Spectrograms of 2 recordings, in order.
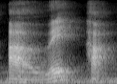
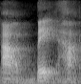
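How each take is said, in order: First: The b is soft, lips barely touching. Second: The b is strong, lips pressed together. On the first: The speaker calls it right. "its sound is weak" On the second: The speaker calls it wrong. "It's not a strong sound like abeja"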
